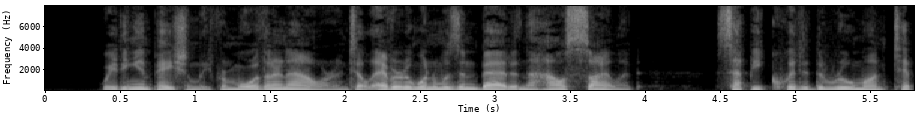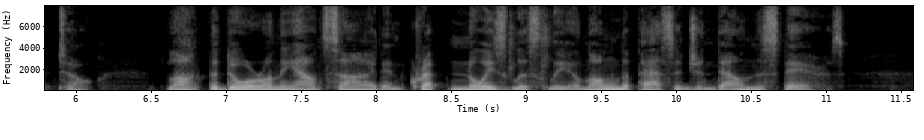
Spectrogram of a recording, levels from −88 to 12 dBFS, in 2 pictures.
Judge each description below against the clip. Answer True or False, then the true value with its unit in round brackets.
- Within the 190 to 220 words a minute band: True (200 wpm)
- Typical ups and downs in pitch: True (4.7 semitones)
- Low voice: True (105 Hz)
